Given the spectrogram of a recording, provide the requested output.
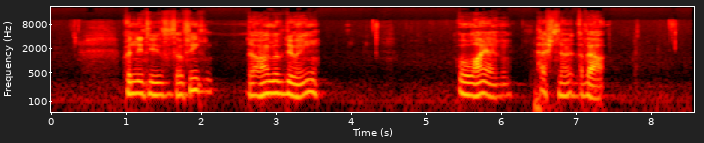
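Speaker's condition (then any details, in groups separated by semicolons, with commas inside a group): Down syndrome; congenital, diagnosed at birth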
